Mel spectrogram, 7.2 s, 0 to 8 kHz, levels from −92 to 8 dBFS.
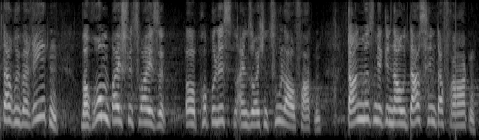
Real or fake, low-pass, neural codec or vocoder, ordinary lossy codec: real; none; none; none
